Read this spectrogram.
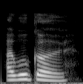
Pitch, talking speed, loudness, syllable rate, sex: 200 Hz, 215 wpm, -14 LUFS, 5.3 syllables/s, female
